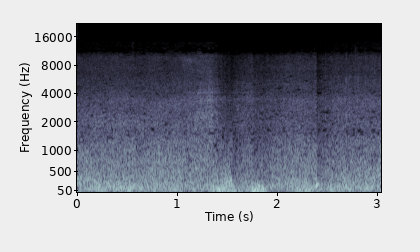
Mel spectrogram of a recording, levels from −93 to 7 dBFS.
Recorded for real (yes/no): yes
